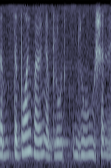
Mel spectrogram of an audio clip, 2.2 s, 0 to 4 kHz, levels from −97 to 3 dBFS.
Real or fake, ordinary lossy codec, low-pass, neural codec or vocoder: real; none; 3.6 kHz; none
